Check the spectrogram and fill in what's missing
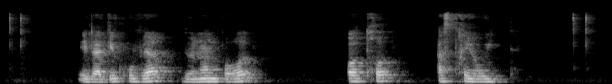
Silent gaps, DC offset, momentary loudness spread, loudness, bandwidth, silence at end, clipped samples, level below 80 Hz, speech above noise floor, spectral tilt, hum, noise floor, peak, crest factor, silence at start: none; under 0.1%; 20 LU; -20 LUFS; 12.5 kHz; 0.25 s; under 0.1%; -64 dBFS; 52 dB; -6 dB/octave; none; -70 dBFS; -4 dBFS; 18 dB; 0.2 s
